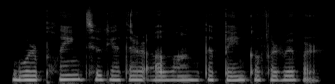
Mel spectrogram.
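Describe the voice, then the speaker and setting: Soft-spoken and somewhat breathy, a woman whispers at a fairly slow pace. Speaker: ASMR reader. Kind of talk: ASMR bedtime story reading. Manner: soft-spoken, whispery.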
